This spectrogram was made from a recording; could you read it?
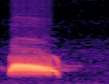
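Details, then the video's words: Spotted dove, a single coo from a voice played to stimulate wild-caught birds. One smooth, rolling, low note lasting about half a second, slightly falling at its close. "Giọng chim cu gáy THÚC rút bổi, giọng này anh em mở lên nghe vừa hay mà bổi nghe gáy"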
